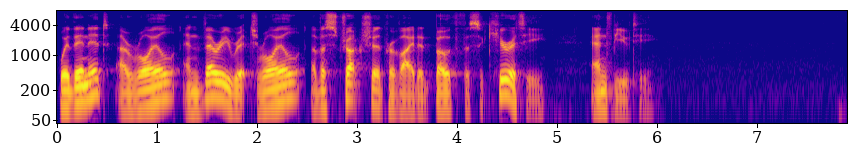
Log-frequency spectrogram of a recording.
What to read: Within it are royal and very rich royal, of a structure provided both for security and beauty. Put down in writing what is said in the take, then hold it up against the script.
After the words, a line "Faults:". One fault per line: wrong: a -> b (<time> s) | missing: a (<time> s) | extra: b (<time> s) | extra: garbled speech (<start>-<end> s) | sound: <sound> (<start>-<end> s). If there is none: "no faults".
Within it are royal and very rich royal, of a structure provided both for security and beauty.
Faults:
no faults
